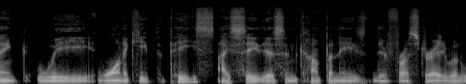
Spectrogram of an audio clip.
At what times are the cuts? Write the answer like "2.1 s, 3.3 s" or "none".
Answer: 0.9 s, 2.1 s, 3.7 s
